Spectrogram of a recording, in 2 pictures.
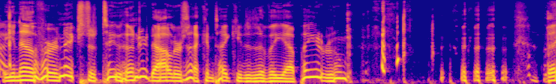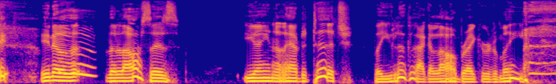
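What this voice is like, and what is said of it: A put-on accent. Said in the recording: “I like the accent.”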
